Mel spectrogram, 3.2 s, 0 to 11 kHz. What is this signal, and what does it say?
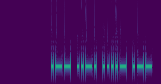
Morse code, heard as a keyed tone, about 28 wpm, 700 Hz. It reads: WF4W
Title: USA Call Signs - 4 Characters - Repeated 2x - 28wpm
